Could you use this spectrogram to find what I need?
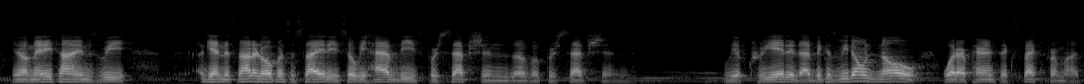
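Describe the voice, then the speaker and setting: Music plays in the background as a man talks at a moderate pace. His pitch is fairly low, with ordinary pitch variation. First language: Gujarati. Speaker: self-help speaker, doctor. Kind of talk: motivational talk. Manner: halting, with many restarts.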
